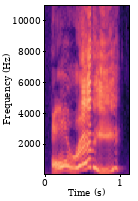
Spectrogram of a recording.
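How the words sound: It is said with surprised emotion. It happened sooner than expected. "벌써 has a feeling of emotion"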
